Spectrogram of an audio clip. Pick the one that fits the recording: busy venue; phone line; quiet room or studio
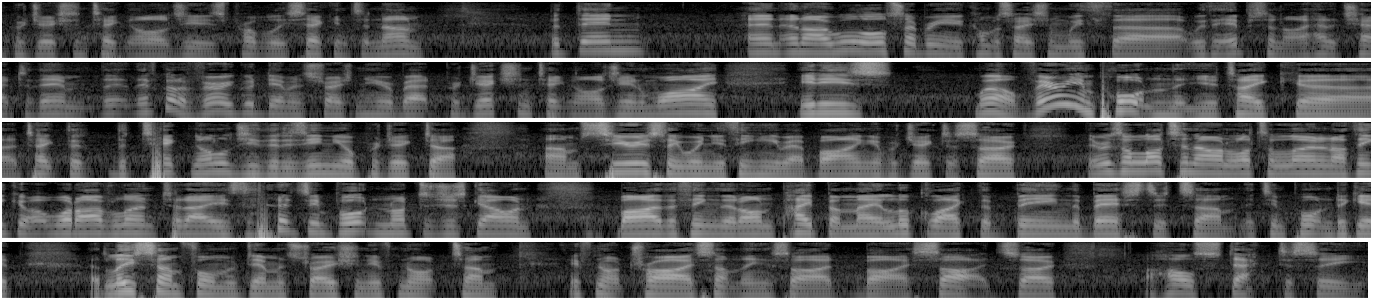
busy venue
